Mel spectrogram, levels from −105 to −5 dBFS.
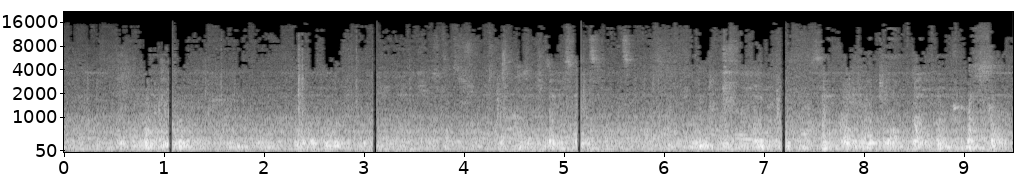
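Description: At 1.05, 3.09, 5.14 and 7.18 s, a gap at a join of encoded pieces opens a gap of about 42 to 43 ms, recurring every 2 s. Separately encoded segments were butted together with their encoder delay and final-frame padding left untrimmed, so the sound drops out with smeared edges and then resumes where it stopped.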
